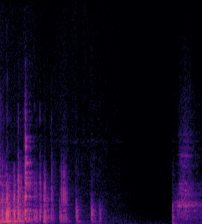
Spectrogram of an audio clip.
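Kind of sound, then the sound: four dice being rolled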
